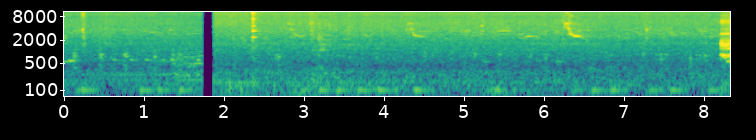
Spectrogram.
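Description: Scattered faint bird chirps, with a couple of short falling calls about six seconds in. There is a brief dropout about two seconds in, and a rooster starts crowing right at the end.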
